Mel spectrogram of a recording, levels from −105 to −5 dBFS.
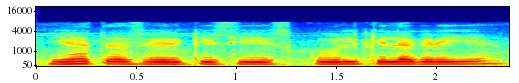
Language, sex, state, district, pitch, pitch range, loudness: Hindi, male, Bihar, Patna, 150 Hz, 145-155 Hz, -13 LUFS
